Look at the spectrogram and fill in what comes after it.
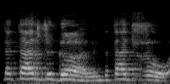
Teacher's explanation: in parts of Karnataka the r is very prominent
